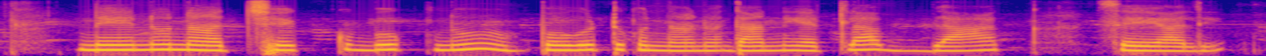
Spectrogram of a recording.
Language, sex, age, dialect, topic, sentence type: Telugu, female, 18-24, Southern, banking, question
